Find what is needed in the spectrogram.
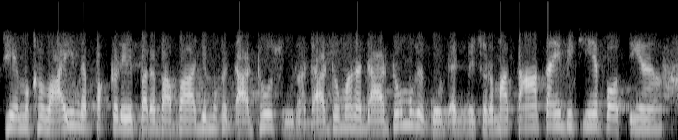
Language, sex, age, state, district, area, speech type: Sindhi, female, 45-60, Maharashtra, Thane, urban, conversation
